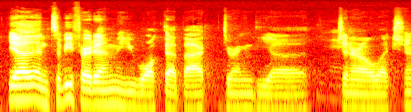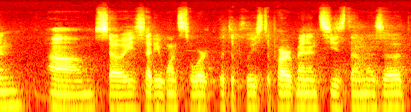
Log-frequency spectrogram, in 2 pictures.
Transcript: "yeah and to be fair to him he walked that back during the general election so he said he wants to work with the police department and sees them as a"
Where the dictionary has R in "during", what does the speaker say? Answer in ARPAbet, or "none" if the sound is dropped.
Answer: R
